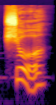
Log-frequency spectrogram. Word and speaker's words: sure: Sure and sugar are the only two words in the English language that begin with S-U and are pronounced sh.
